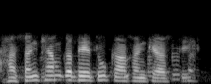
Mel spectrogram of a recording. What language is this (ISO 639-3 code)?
san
